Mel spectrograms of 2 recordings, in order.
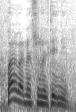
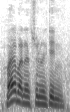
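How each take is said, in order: Both takes have the same delivery.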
